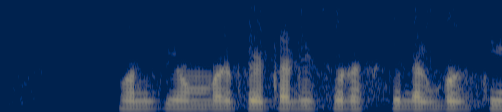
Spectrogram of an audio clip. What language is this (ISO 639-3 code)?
hin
